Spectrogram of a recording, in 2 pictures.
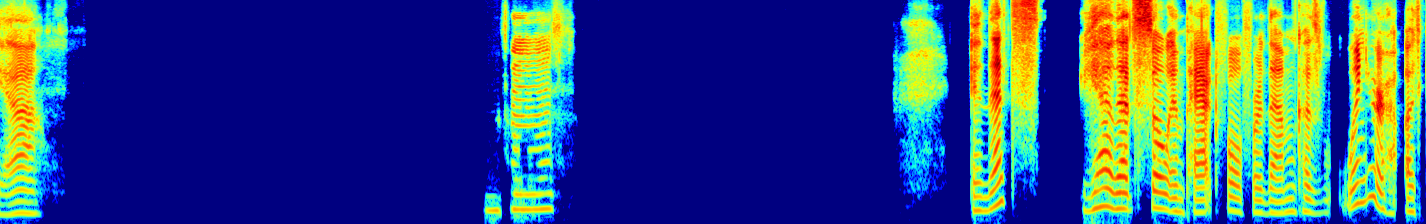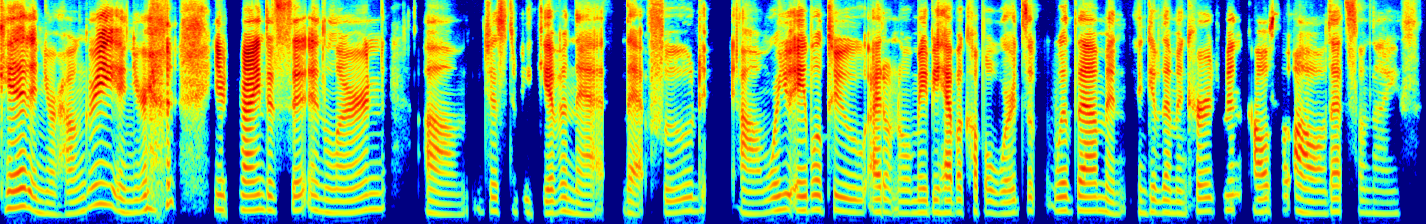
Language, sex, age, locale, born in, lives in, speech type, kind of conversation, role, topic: English, female, 40-44, en-US, United States, United States, conversation, podcast, host, What qualities help teachers make a lasting impact on their students?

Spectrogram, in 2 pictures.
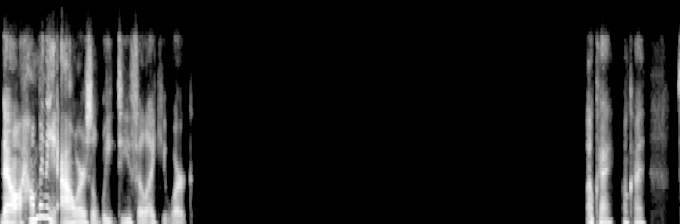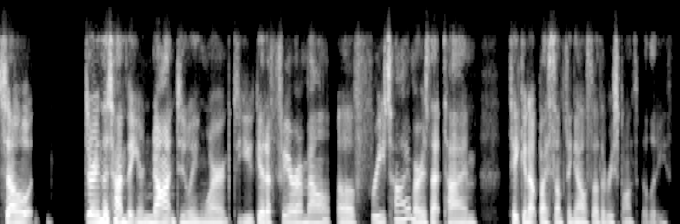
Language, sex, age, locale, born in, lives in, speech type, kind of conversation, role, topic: English, female, 40-44, en-US, United States, United States, conversation, advice, advisor, How can I set better boundaries so work doesn't take over my personal life?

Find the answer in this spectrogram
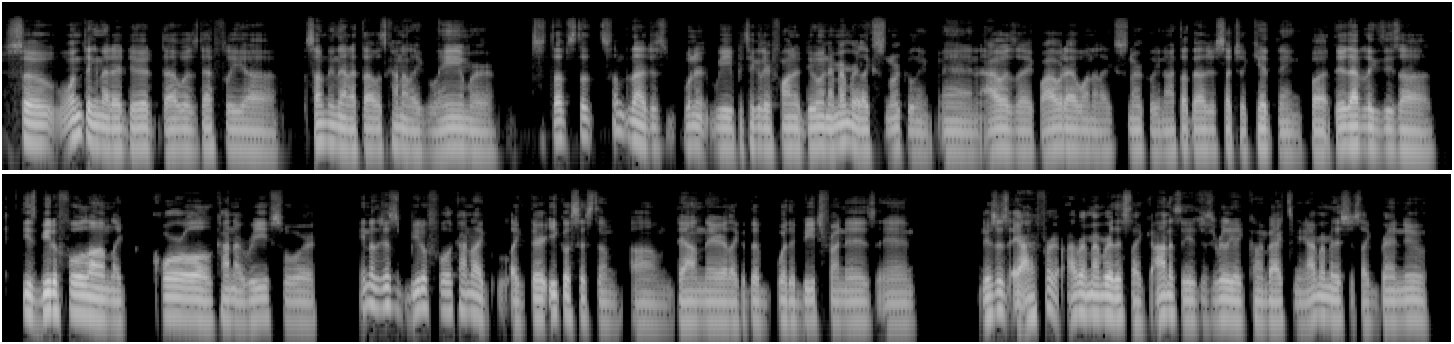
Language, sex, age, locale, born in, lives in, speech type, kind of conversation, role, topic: English, male, 25-29, en-US, United States, United States, conversation, unstructured, none, What is a travel memory you often revisit in your mind?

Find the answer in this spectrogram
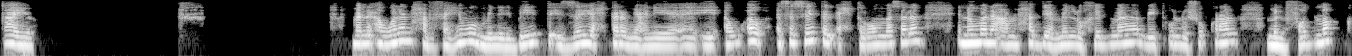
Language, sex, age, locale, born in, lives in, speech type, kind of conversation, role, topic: Arabic, female, 50-54, ar-EG, Egypt, United States, conversation, unstructured, none, إزاي شايف أهمية الاحترام في التعامل مع الناس التانيين؟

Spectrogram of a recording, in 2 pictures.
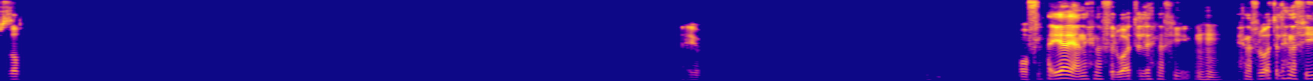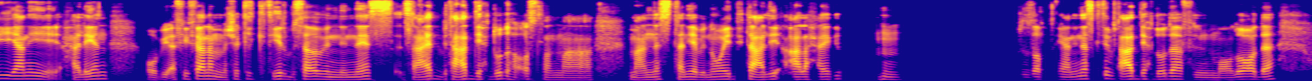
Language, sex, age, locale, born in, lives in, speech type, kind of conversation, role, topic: Arabic, male, 25-29, ar-EG, Egypt, Egypt, conversation, advice, advisor, إزاي أتعامل مع النقد بشكل بنّاء من غير ما أحس بالإحباط أو أبقى في موقف دفاعي؟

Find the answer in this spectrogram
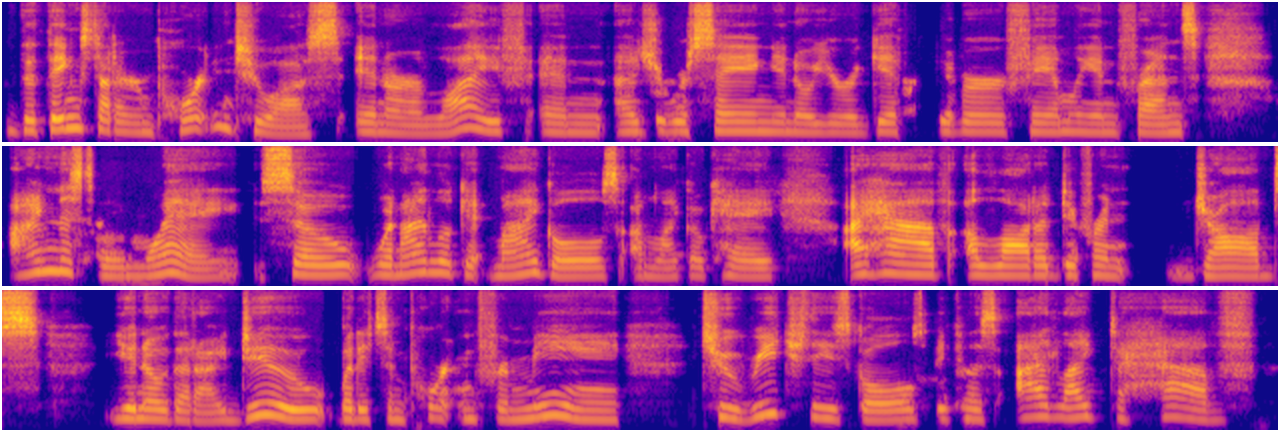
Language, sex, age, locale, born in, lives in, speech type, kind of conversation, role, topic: English, female, 50-54, en-US, United States, United States, conversation, unstructured, none, What is your strategy for setting and achieving personal goals?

